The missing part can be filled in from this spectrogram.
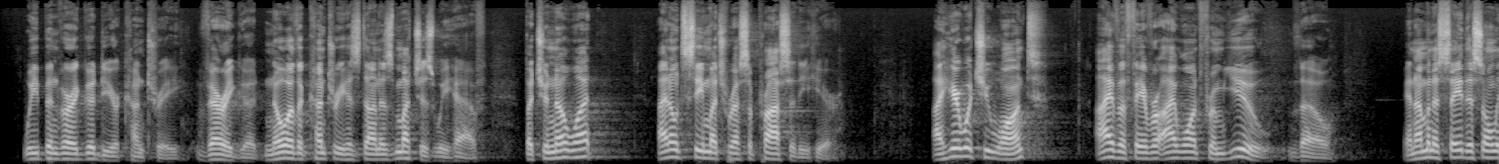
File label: PHONE CALL; schiff; PARAPHRASES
